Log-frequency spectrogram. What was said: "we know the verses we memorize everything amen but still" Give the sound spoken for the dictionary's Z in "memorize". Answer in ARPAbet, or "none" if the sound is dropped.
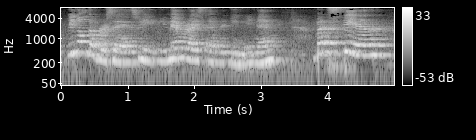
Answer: S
